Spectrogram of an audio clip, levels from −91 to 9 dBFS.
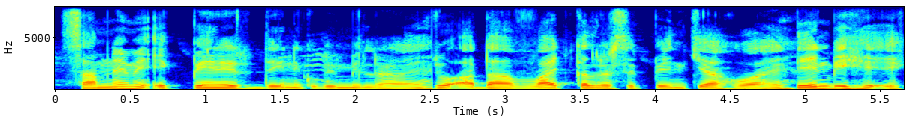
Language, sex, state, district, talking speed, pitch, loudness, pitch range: Hindi, male, Arunachal Pradesh, Longding, 235 wpm, 135 Hz, -16 LUFS, 130-145 Hz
